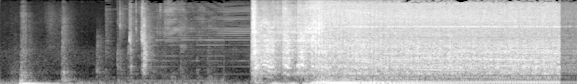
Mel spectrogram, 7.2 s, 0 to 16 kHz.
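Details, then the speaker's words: Mercedes M111 engine that rattled on startup after sitting over ~5 days (suspected hydraulic lifter oil starvation), cold start after weeks parked on Liqui Moly oil with MoS2: cranking, firm catch, steady loud idle, no tapping or rattle; lifters quiet. "No way! It actually worked! I cannot say if it is due to viscosity, or due to the molybdenum additive, or maybe combination of both, but I'm happy with the result either way and we probably use this oil again."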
